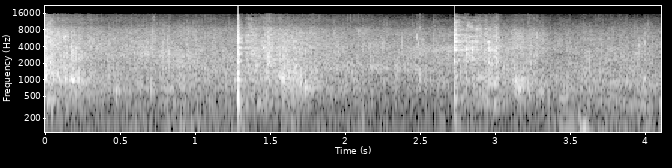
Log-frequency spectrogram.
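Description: Goat head meat and onions frying in a metal wok, stirred with a perforated metal skimmer: a steady sizzle with scraping strokes and three sharp clinks of the spoon against the pan.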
